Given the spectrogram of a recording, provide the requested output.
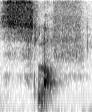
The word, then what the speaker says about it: slough: a trough ok so now let's look at the F pronunciate pronunciation so off just like stuff off and it's in words like enough rough tough and Slough so let's go from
